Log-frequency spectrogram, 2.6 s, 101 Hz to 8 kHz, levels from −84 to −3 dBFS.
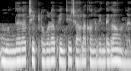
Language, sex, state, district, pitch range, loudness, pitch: Telugu, female, Andhra Pradesh, Guntur, 180-190 Hz, -14 LUFS, 185 Hz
